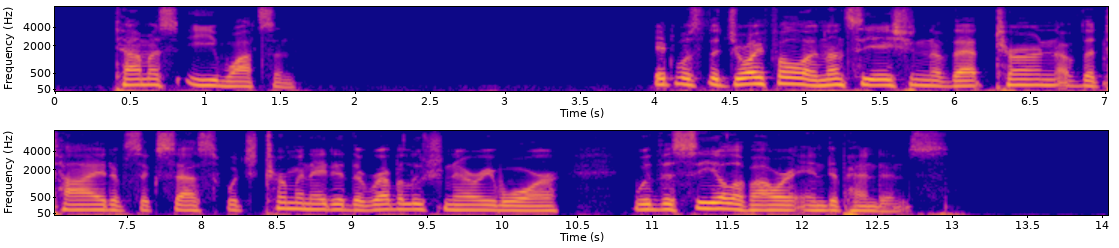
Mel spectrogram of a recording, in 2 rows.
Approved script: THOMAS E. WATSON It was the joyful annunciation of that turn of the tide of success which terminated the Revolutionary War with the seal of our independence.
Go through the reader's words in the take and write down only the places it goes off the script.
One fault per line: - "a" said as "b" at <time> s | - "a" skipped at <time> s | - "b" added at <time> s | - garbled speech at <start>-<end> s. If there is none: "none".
none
